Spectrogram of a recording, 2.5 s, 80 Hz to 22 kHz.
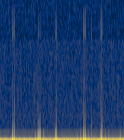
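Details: Own heartbeat recorded with a tiny handheld Stemoscope digital stethoscope paired to a phone or iPad: steady low lub-dub heartbeats at about 65 to 70 a minute; normal heart sounds.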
